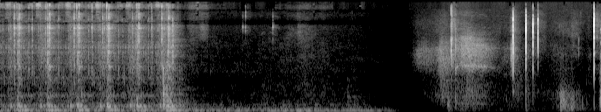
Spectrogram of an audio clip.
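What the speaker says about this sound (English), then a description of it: "So there we have the bottom piece sewn on as well and our handle on." A sewing machine stitches the bottom piece onto a tote bag, whirring in a fast steady rhythm for under two seconds before stopping. Quieter handling noises and a few sharp clicks follow, close up.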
